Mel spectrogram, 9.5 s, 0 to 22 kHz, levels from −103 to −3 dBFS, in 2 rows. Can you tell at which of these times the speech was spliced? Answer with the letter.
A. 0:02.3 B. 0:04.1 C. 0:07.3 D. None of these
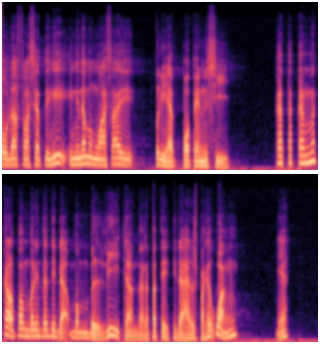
A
